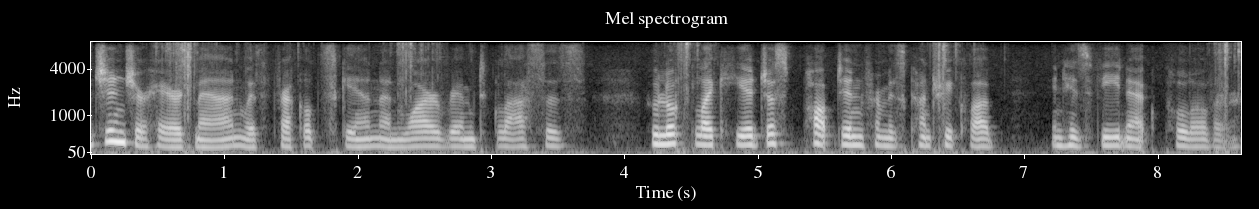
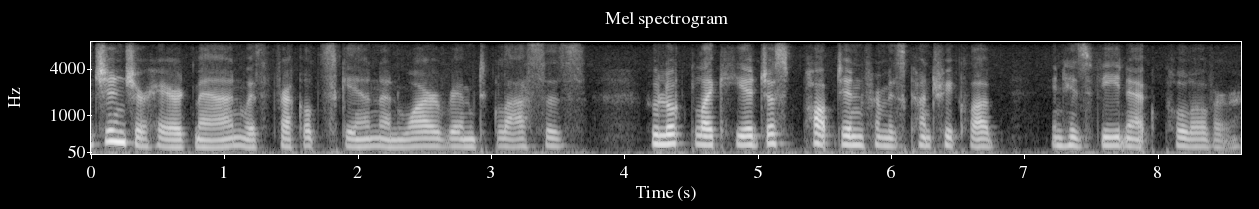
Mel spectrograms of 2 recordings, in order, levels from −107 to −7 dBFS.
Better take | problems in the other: second | background sound (Keys jangling); 20 dB below the speech

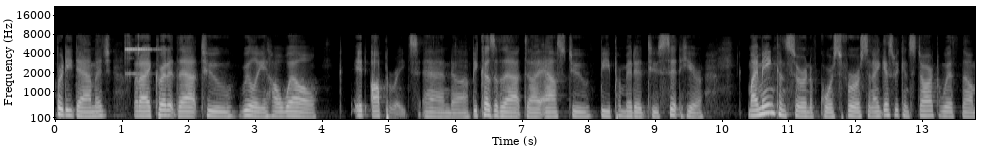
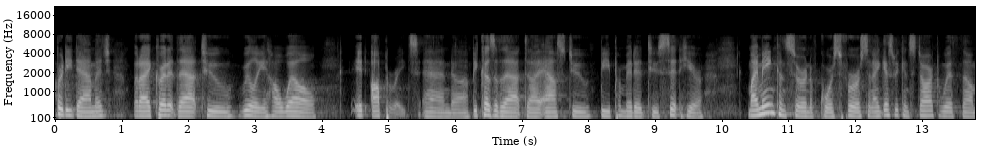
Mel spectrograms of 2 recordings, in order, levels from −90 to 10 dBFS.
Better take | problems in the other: second | noise reduction (neural mask model RNNoise)

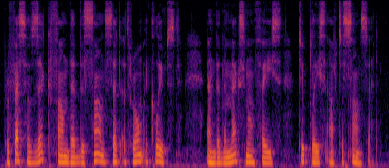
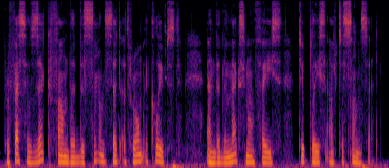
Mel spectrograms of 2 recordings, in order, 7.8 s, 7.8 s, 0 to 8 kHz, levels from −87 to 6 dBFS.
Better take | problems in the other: first | noise reduction (neural diffusion model UNIVERSE++)

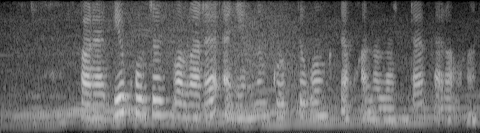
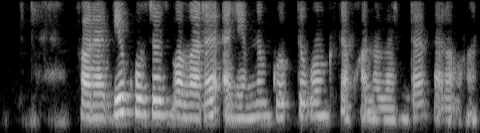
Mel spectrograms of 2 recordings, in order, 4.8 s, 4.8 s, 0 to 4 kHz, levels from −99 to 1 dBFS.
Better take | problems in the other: second | background sound (Motorcycle / Accelerating, revving, vroom); 11 dB below the speech

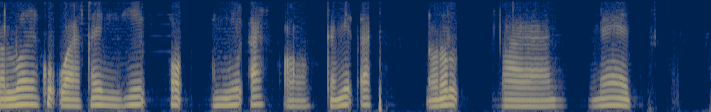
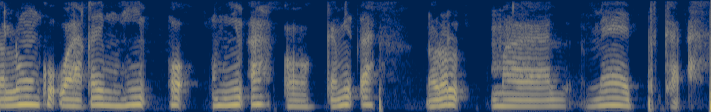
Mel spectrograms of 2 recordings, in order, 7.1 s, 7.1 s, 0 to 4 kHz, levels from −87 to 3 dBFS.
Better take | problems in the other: second | noise reduction (neural separator model SepFormer WHAMR!)

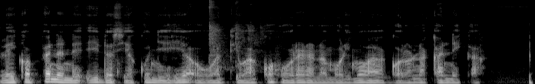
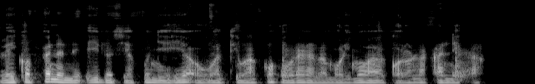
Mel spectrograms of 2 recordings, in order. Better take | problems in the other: first | noise reduction (neural mask model Resemble Enhance denoiser)

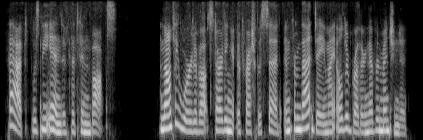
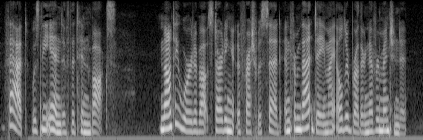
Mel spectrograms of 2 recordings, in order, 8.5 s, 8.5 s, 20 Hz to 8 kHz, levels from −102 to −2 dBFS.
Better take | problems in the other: second | noise reduction (neural mask model Resemble Enhance denoiser)

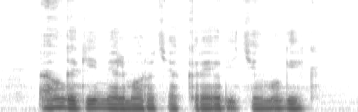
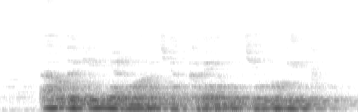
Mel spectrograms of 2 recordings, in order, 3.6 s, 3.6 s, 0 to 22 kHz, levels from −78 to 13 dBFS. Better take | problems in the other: first | room echo; dies away in 1.2 s

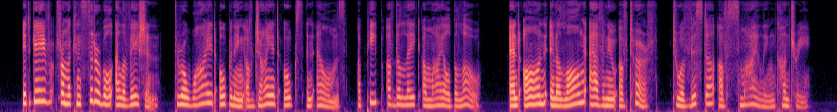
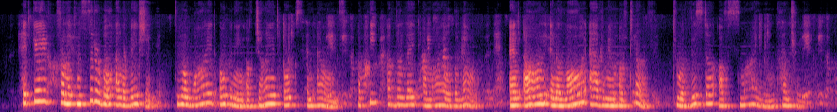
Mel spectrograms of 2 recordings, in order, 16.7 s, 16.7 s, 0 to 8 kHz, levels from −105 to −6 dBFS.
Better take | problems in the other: first | noise reduction (neural separator model SepFormer DNS4)

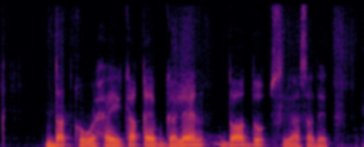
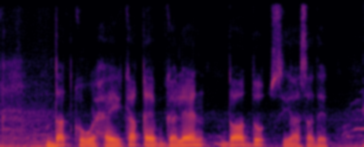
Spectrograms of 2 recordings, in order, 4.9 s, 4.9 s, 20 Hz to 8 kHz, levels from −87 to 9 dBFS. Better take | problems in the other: second | noise reduction (neural separator model SepFormer DNS4)

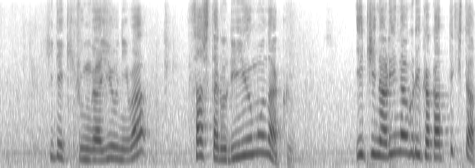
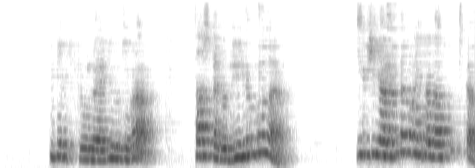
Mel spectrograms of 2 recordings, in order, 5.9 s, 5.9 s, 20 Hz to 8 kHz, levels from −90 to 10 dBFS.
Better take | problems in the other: first | noise reduction (neural mask model DeepFilterNet 3)

